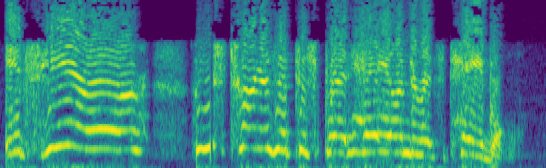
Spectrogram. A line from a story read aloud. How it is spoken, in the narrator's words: one of the staff yell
